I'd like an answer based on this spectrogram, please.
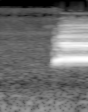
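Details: A frog out in a yard at night, in the dark, gives a loud, rapid pulsed trill that starts abruptly after a moment of quiet; it stops calling when a light is turned on.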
